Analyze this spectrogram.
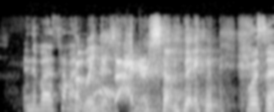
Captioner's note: laughing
